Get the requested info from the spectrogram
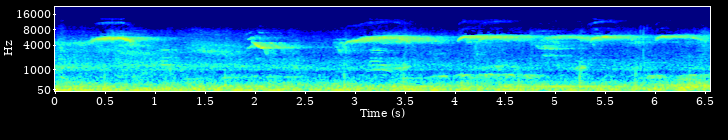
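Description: Birds chirping repeatedly in short high calls, most often in the second half, over a steady low rumble of street noise.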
